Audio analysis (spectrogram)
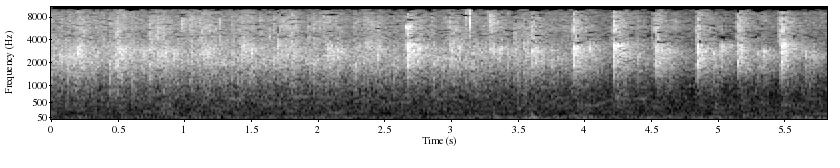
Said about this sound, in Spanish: son los miembros de este primer foro de infancia y adolescencia del Distrito 5 de la ciudad de Huelva, que por primera vez se ha constituido aquí. Así que les voy a pedir un fuerte aplauso porque tienen una bonita tarea por delante a partir de ahora.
